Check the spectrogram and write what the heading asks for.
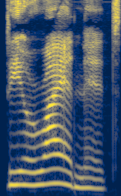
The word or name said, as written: Orionids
